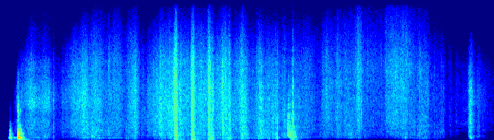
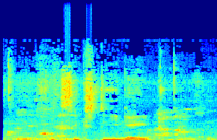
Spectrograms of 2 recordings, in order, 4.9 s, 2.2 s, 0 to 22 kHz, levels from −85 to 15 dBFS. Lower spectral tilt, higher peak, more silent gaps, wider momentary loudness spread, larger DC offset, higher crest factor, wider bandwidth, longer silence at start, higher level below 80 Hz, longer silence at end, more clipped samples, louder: second, -1 dB/octave vs -3.5 dB/octave; second, -6 dBFS vs 0 dBFS; neither; first, 14 LU vs 10 LU; neither; first, 30 dB vs 14 dB; first, over 20 kHz vs 16.5 kHz; about the same, 0.1 s vs 0.05 s; second, -72 dBFS vs -32 dBFS; about the same, 0.1 s vs 0 s; neither; second, -34 LUFS vs -12 LUFS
